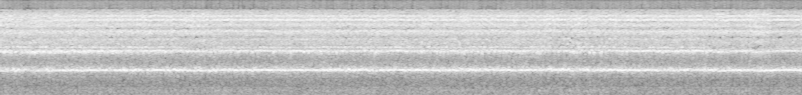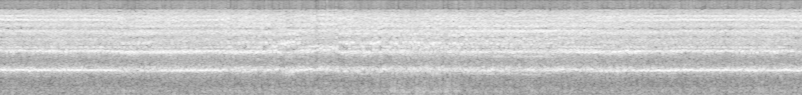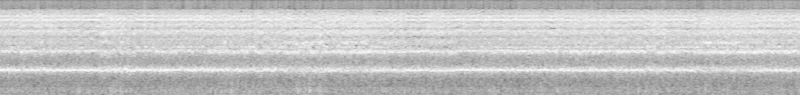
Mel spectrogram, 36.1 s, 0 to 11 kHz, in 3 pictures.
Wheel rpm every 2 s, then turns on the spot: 230, 230, 230, 230, 230, 230, 230, 230, 220, 220, 230, 230, 230, 230, 230, 230, 230, 230.
none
